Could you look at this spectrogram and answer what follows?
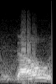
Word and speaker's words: Dao: de la Chine ancienne, le mot Tao ou Dao, Dao, j'arrive à bien le prononcer, eh bien on a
